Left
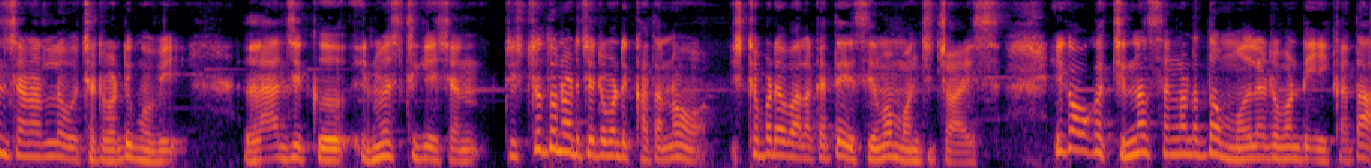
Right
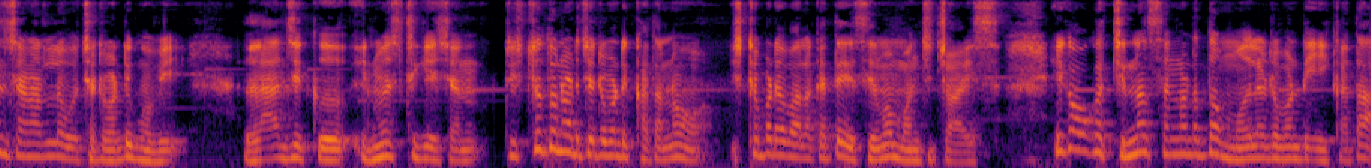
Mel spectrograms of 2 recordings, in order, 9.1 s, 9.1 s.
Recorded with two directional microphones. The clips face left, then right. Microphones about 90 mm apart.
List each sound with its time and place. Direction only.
0.0 s speech: 35° left (ahead or behind)
3.4 s speech: 25° left (ahead or behind); by 9.1 s 40° left (ahead or behind)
